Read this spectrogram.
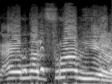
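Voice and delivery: high, loud mock Russian accent. Retelling the concertgoer's giveaway line, hammed-up Russian accent. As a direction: exaggerate the imitated Russian accent. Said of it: "as soon as he said".

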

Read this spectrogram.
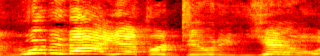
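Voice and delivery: high, loud cry of hurt; mock outburst. Rose shouting at Mary before hanging up, high and loud.

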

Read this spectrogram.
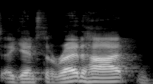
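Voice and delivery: ordinary delivery

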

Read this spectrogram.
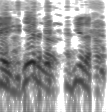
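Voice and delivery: loud, high-pitched mock order; mock kick-out. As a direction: play at booting someone out, loudly. Acted throwing out a failed recruit.

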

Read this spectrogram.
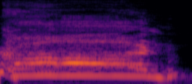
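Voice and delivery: Khan screamed high and loud, laughing; the famous Star Trek Khan scream; Khan yell. Retold or imitated. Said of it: "Like the Star Trek?".

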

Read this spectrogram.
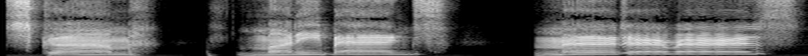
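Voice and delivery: slow, rising, drawn-out sneer; sneering bounty hunter on the radio; menacing alien hail. Acted. Alien hails the ship over radio.

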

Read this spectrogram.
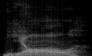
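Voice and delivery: Southern y'all. Shown as a demonstration. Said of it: "here in the South, we say y'all".

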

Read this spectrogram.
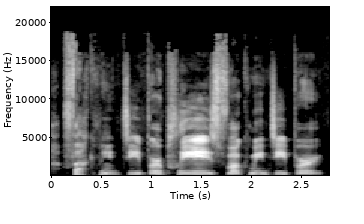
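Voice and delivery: urgent, pleading breathy cry; intense. Shown as a demonstration. Showing how an intense moment should sound, urgent. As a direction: push it out with desperate energy. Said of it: "that's a very intense moment".

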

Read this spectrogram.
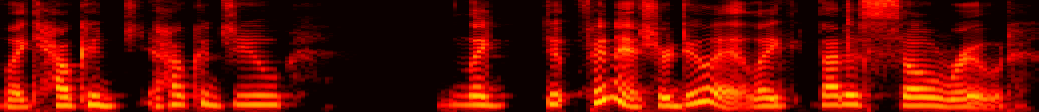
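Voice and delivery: normal talking voice

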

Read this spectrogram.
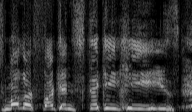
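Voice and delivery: high angry yell at the keyboard; frustrated shout. Acted. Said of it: "He goes".

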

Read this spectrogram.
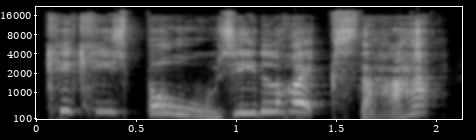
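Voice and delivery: put-on very high, drawn-out old-lady voice; slow, high granny encouragement; little old dear. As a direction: reassure in a squeaky old woman's voice. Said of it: "this little old deer".

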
